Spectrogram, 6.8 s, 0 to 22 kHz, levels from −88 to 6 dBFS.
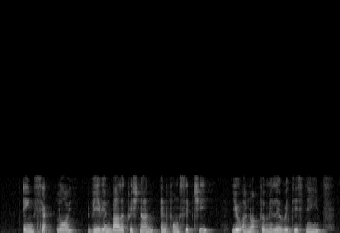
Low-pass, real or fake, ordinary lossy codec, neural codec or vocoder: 5.4 kHz; real; none; none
